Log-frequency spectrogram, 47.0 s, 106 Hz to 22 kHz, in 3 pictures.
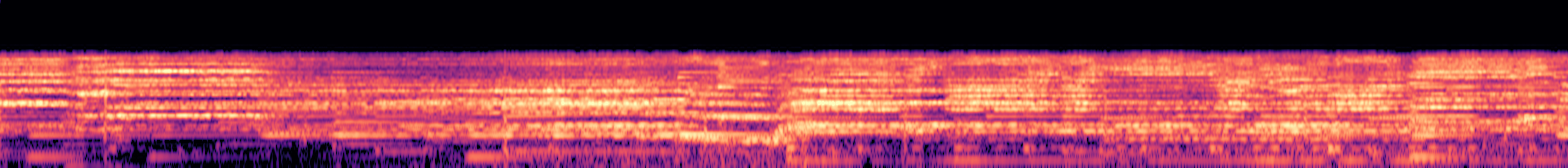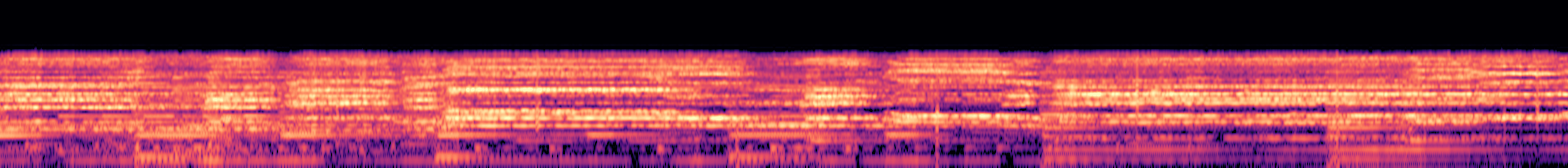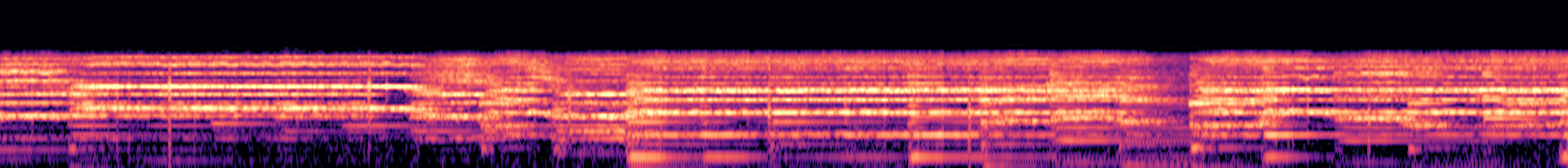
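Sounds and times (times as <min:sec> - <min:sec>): women's choir singing in harmony: 0:00.0 - 0:47.0.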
